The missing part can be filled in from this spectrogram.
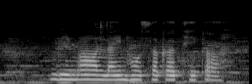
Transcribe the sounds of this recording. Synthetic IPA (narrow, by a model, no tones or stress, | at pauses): bimaɔːnlaɪnɦosəkət̪ʰeka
